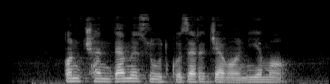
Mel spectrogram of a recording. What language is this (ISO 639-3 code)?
fas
